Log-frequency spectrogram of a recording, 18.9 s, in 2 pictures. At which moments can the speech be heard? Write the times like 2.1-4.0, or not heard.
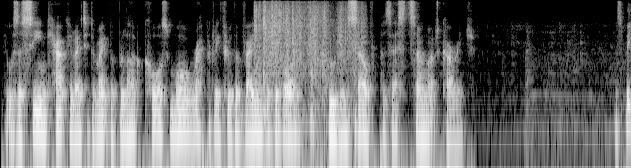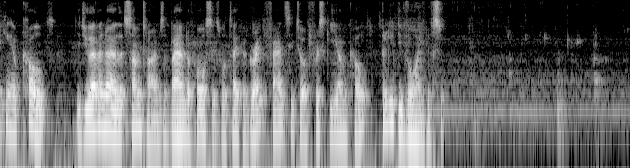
0.1-7.1, 9.2-16.1.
